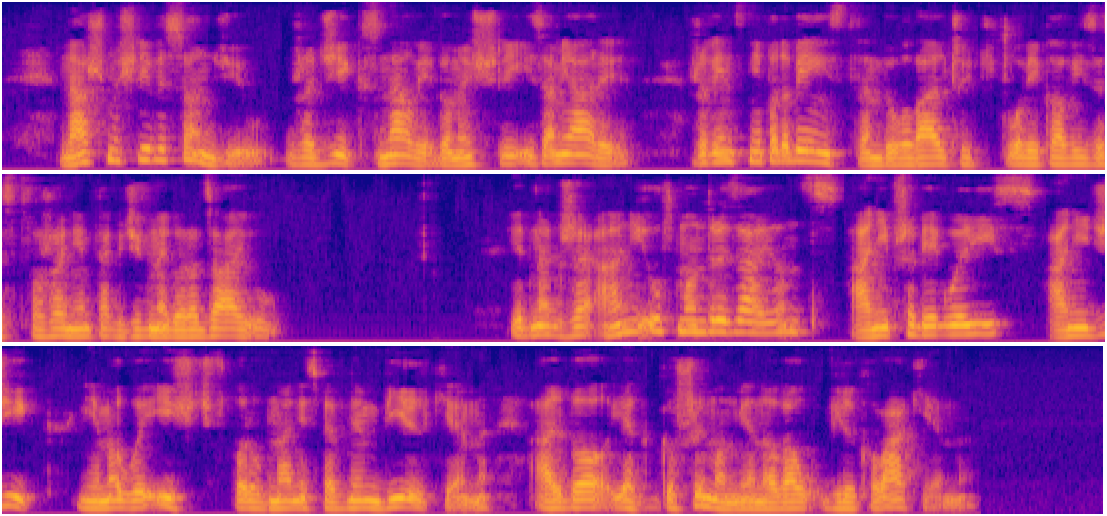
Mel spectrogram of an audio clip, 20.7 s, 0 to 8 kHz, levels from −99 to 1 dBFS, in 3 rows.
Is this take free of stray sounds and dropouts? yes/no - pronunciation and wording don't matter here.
yes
